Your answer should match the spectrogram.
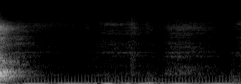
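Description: Faint rubbing of a cotton towel being wiped over skin.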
